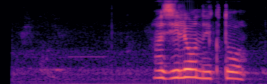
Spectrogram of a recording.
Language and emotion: Russian, neutral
